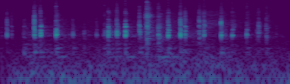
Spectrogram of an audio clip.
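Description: Rapid clicking of keys on a computer keyboard, a quick irregular run of sharp taps, with no voices.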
